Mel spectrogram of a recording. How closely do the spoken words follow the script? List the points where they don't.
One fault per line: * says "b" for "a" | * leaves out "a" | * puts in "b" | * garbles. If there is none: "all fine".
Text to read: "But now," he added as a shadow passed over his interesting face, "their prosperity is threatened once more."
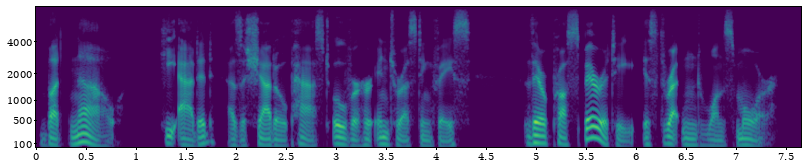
* says "her" for "his"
